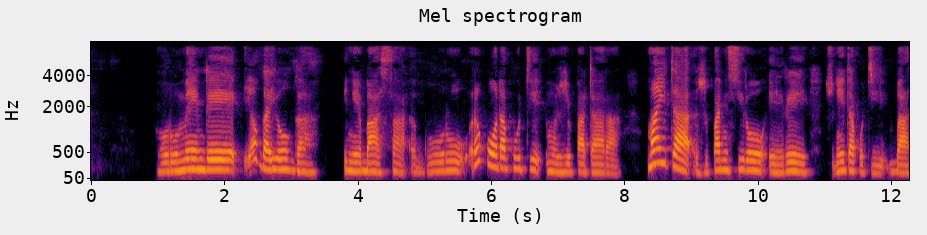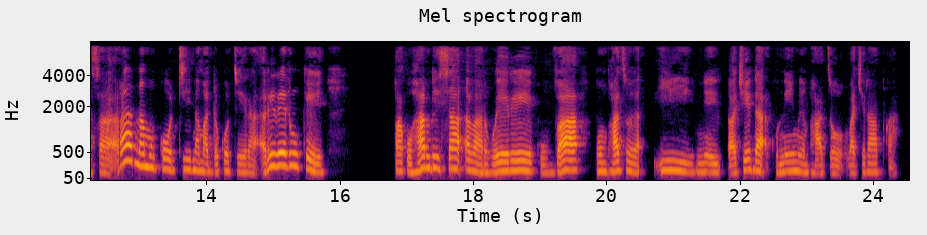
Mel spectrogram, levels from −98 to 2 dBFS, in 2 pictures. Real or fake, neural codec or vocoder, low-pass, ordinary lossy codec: fake; codec, 44.1 kHz, 7.8 kbps, Pupu-Codec; 7.2 kHz; MP3, 48 kbps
